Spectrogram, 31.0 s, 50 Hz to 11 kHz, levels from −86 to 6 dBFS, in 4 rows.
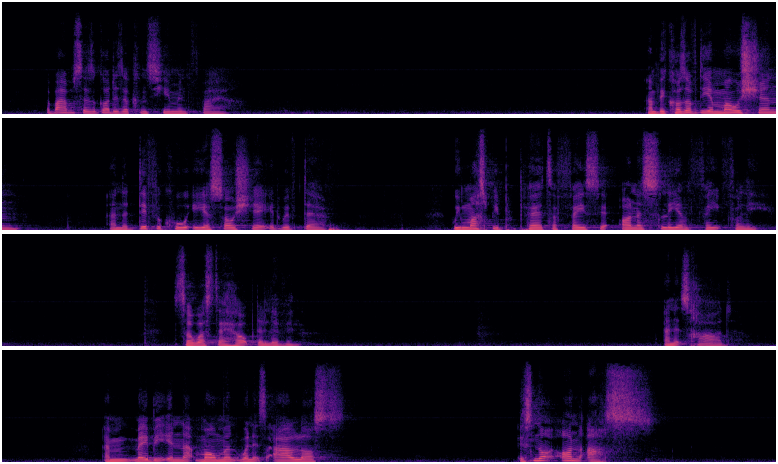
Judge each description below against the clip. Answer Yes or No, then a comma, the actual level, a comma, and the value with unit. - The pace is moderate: No, slow, 100 wpm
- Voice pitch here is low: Yes, low, 120 Hz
